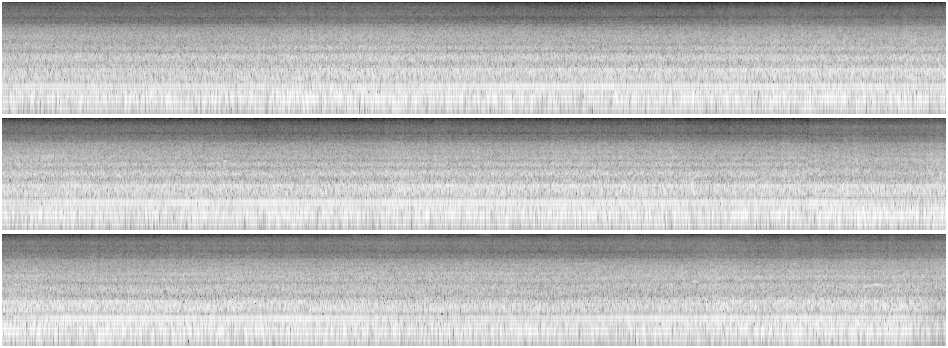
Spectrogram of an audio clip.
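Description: Fire engine's engine running at a steady speed to drive its pump for the hose lines: a loud, constant drone with a steady hum.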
